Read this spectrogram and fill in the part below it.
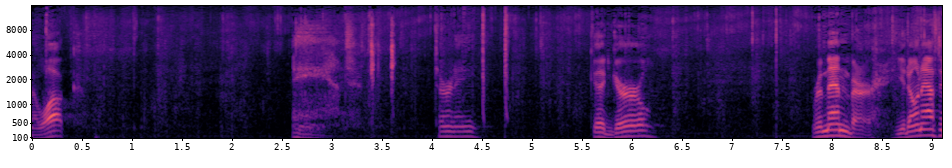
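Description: Horse hooves thud softly on loose dirt.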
